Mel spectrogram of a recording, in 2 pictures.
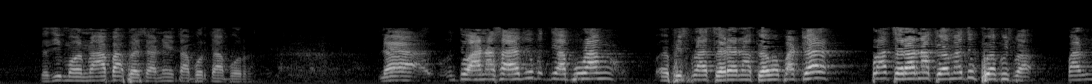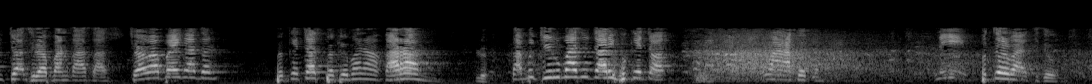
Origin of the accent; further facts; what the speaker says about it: Bojonegoro, East Java, Indonesia; Karena daerah saya perbatasan antara Jawa Tengah dan Jawa Timur.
